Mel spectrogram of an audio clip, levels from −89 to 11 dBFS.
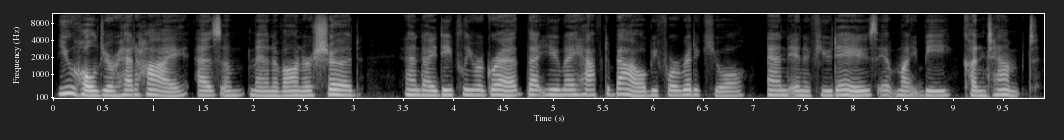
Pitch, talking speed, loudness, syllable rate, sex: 185 Hz, 195 wpm, -21 LUFS, 4.5 syllables/s, female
